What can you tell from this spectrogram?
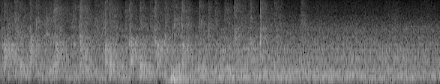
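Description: Audience applauding, many hands clapping steadily, with some voices mixed in.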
